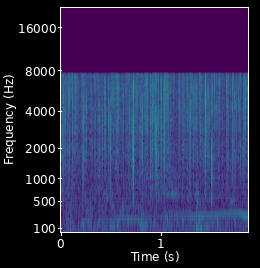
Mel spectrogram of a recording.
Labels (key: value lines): label: biophony, cascading saw
recorder: SoundTrap 600 or HydroMoth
